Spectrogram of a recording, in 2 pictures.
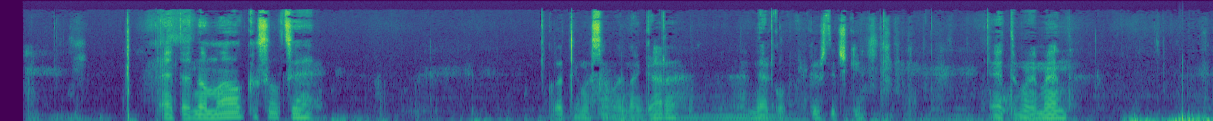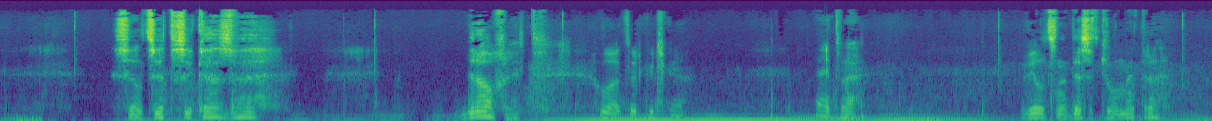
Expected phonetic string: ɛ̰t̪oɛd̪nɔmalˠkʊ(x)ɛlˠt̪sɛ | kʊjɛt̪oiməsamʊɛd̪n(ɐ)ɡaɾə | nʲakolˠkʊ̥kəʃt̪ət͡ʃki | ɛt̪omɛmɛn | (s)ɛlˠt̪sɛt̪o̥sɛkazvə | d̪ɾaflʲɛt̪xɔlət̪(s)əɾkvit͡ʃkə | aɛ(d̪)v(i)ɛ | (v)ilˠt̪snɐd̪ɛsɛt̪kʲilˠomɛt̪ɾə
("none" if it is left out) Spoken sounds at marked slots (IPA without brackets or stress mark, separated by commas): s, a, s, s, t̪, a, v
